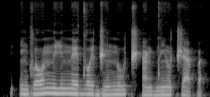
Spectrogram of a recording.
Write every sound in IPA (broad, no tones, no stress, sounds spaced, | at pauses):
ʔ ĩ ɡ l o n i n e d o ɪ̯ d͡ʒ ĩ n u t͡ʃʼ æ̃ ɡ d ĩ ʊ̯ t͡ʃ æ p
